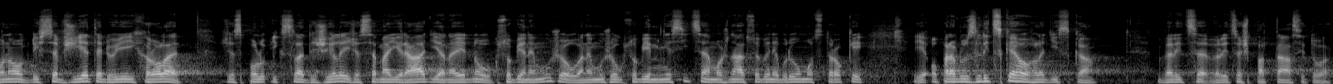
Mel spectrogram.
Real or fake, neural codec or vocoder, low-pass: fake; vocoder, 48 kHz, 128 mel bands, Vocos; 14.4 kHz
